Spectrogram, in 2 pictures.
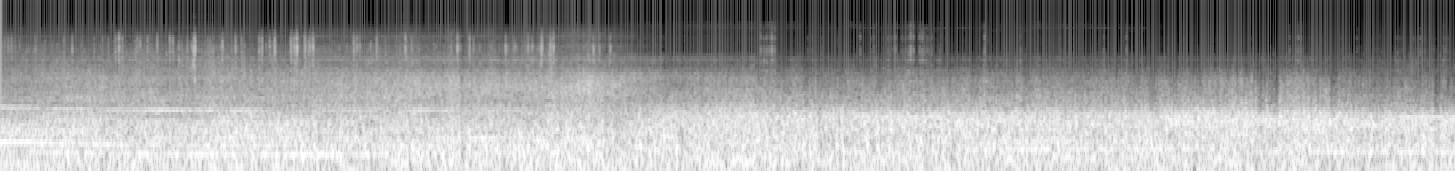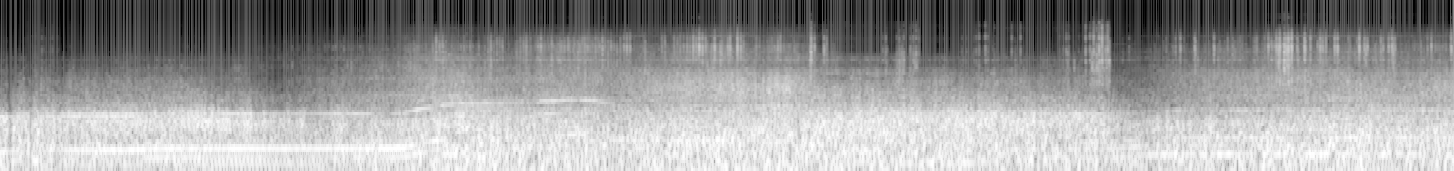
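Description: Jet boat engine running at speed over a steady rushing noise. The engine note climbs about two-thirds of the way through, then settles back.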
